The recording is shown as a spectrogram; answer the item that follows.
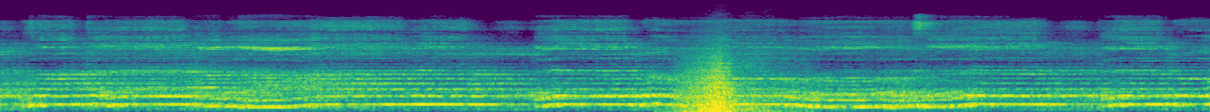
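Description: A single voice chanting the Ethiopian Orthodox mesbak (a psalm verse) in long held notes that slide slowly between pitches. A brief deep swelling hit sounds about seven seconds in.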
